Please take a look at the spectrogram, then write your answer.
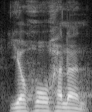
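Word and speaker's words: יְהוֹחָנָן: 요한이라는 뜻은 히브리어로 좀 이름을 발음하면 여호하난, 여호와께서 긍휼히 여기셨다 이런 뜻입니다.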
